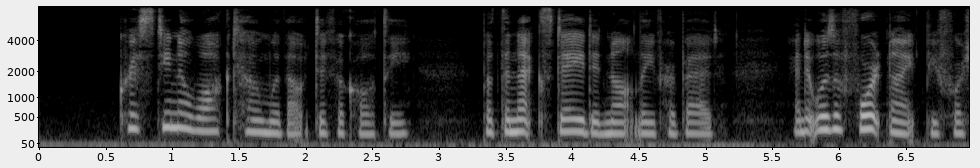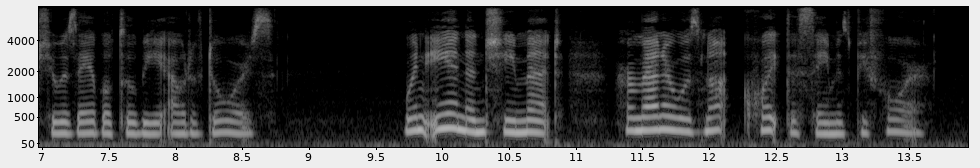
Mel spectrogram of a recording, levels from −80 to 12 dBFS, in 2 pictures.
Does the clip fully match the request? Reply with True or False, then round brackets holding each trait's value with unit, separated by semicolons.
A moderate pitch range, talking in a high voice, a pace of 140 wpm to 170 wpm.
False (3.1 semitones; 215 Hz; 180 wpm)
